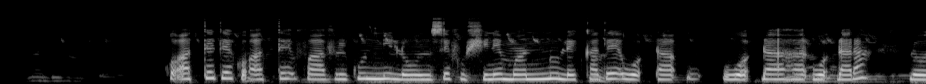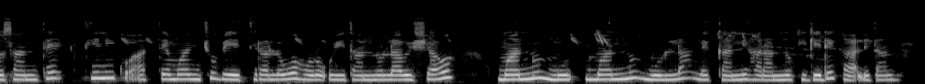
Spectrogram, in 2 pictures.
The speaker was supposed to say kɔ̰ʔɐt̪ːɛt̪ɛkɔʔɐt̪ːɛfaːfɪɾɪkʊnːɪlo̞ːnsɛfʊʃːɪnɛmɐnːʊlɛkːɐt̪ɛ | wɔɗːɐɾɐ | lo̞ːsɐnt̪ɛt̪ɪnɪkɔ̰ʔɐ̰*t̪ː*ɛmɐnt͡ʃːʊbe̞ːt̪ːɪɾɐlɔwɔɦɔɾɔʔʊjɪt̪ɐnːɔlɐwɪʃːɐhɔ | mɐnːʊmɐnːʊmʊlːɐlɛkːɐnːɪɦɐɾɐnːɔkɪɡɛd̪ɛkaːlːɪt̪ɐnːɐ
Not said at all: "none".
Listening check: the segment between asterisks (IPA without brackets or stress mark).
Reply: t̪ː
